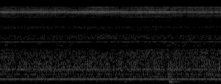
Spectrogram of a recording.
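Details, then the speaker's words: Athearn Blue Box F45 model locomotive, 280 motor tested at 14 volts on the bench before the bearings are oiled: thin steady high whine over a low hum at constant speed, drawing about 0.049 amps. The bearings are running dry. "Let's do this without oiling the bearings and see what happens. See what kind of changes we can get from this."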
